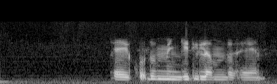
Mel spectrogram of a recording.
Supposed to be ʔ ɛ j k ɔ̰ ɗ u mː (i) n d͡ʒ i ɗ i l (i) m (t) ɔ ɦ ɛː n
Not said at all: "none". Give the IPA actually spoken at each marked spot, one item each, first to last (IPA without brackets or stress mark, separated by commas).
i, a, d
